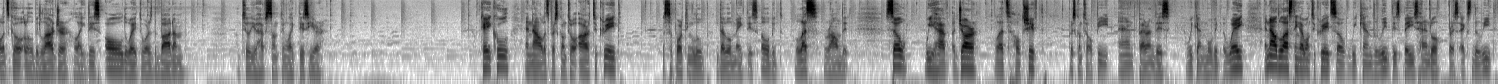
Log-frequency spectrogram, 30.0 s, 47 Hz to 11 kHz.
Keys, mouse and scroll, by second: 0.0 click, 0.2 e, 0.8 click, 1.0 e, 1.7 click, 1.8 e, 2.7 click, 2.9 e, 3.8 click, 3.9 e, 5.1 click, 5.5 click, 5.8 g, 6.4 click, 6.7 click, 6.9 g, 9.1 click, 9.4 middle click, 10.9 ctrl+r, 12.8-14.0 right drag, 16.5 middle click, 16.5 scroll up 1, 17.2-17.6 scroll down 3, 17.6 Tab, 18.2-19.2 middle drag, 19.6 shift+click, 20.9 ctrl+p, 22.4-23.1 scroll down 2, 23.1 click, 23.5 g, 23.8 x, 25.0 click, 26.3 drag, 27.3-28.5 scroll up 2, 28.5 x, 29.6 click.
